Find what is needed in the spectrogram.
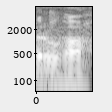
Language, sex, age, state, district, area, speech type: Odia, male, 18-30, Odisha, Sundergarh, urban, read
